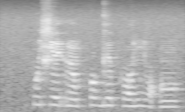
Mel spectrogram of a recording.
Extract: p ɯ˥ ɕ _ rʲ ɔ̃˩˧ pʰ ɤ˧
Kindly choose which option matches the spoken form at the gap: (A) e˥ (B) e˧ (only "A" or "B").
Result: A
